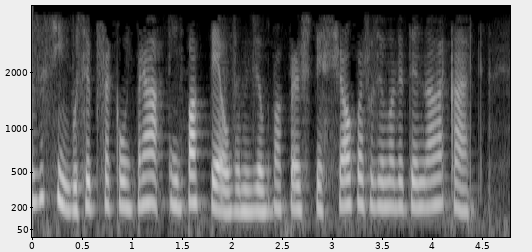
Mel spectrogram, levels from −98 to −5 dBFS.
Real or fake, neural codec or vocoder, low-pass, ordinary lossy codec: fake; codec, 16 kHz, 1 kbps, FunCodec, trained on LibriTTS, 50 frames a second; 3.6 kHz; MP3, 24 kbps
